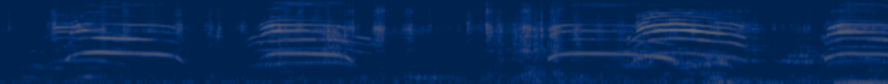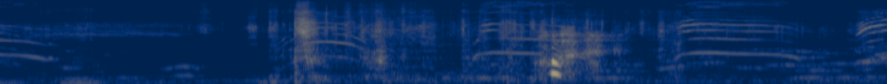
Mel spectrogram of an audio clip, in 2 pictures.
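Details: Kittens of a domestic village cat meowing: high, arched, harmonic mews repeated about once a second, with a brief burst of louder rustling and mixed mewing midway and a soft human voice in the background.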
